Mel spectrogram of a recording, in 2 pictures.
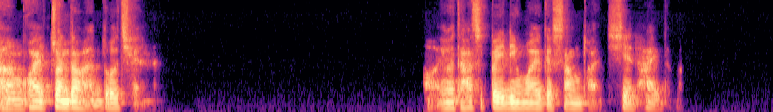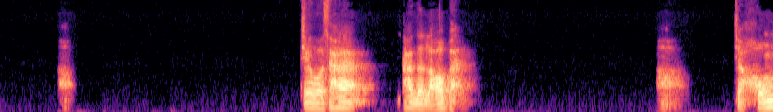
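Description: A middle-aged man speaks calmly and deliberately into a close microphone, with long pauses.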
